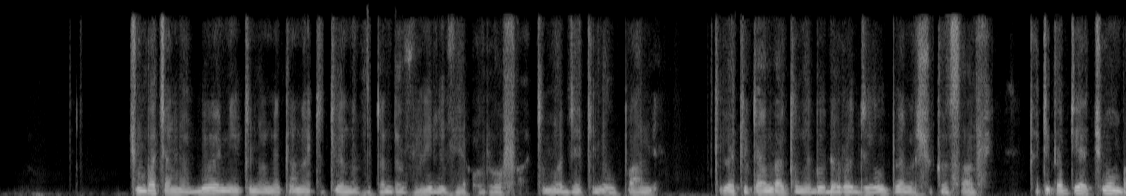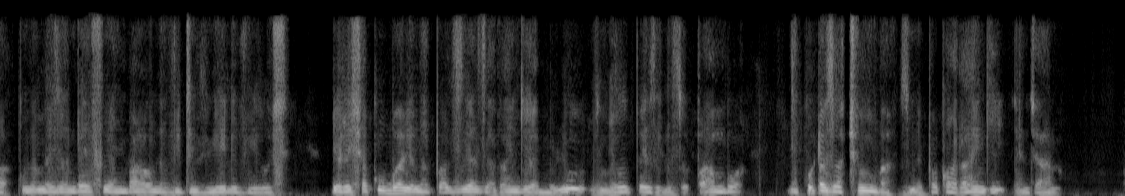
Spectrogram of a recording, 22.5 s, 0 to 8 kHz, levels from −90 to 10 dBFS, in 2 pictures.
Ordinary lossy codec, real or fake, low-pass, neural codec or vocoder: AAC, 48 kbps; fake; 7.2 kHz; codec, 16 kHz, 2 kbps, FreqCodec, smaller model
